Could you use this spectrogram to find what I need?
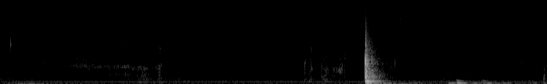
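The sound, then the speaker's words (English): A quiet sip of orange juice, then a sharp clunk like a glass set down and a soft swallow, all over a low steady hum with no talking. “After a sip of orange juice.”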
